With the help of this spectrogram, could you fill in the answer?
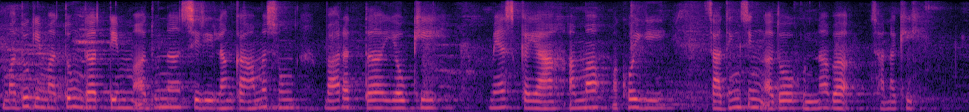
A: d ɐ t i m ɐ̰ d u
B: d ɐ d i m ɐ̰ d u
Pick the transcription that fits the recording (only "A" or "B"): A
